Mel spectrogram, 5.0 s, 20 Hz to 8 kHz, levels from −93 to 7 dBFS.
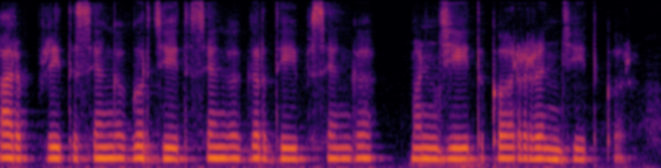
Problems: none marked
